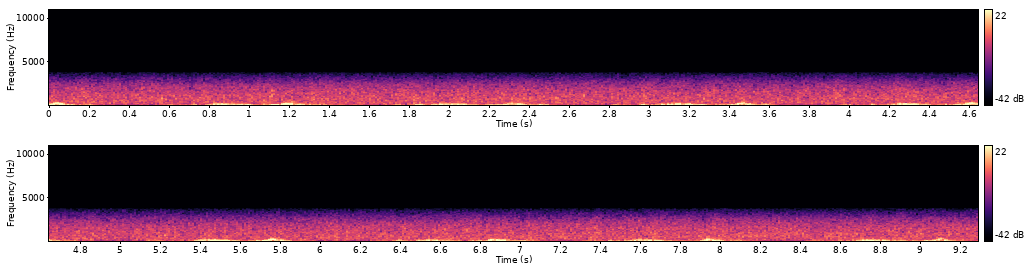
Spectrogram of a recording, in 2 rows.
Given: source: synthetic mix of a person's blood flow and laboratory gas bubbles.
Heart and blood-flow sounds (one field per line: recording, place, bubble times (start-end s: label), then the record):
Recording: Doppler ultrasound of blood flow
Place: precordium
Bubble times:
4.77-4.98 s: bubbles
From the record:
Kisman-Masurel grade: 121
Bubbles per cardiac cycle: 1 to 2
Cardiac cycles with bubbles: 10 to 50%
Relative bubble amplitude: barely perceptible (0.100 to 0.250)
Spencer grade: 2 (many but less than half of the cardiac periods contain bubble signals, singularly or in groups)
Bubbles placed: only in the low amplitude regions of the cardiac cycle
